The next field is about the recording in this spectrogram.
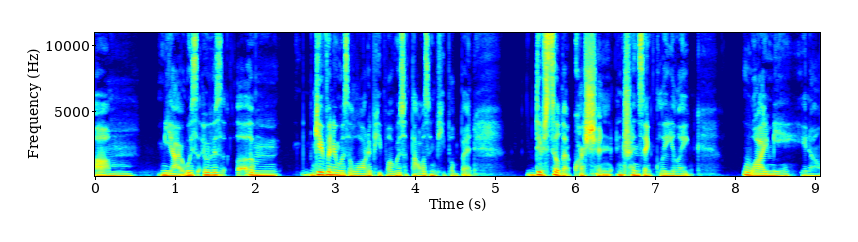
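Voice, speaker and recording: A woman speaks with a dark, mellow tone, somewhat breathy and fairly low in pitch, in a dry, close sound with no echo. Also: fairly even intonation. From Indonesia. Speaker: product designer. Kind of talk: interview. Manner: halting, with many fillers.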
